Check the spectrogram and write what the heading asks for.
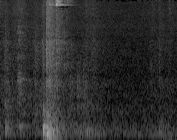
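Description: A single dull thud about half a second in, as a strike lands on a heavy canvas punching bag.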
